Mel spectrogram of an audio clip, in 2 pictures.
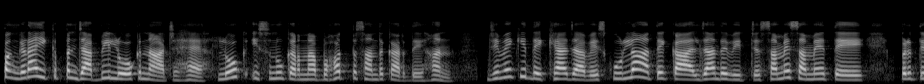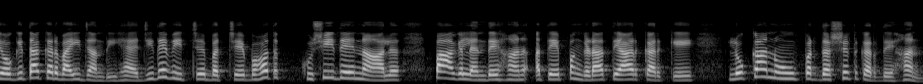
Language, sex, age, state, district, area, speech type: Punjabi, female, 18-30, Punjab, Ludhiana, urban, spontaneous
